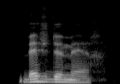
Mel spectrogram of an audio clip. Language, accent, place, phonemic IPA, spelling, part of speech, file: French, France, Lyon, /bɛʃ.də.mɛʁ/, bêche-de-mer, noun, LL-Q150 (fra)-bêche-de-mer.wav
- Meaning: sea cucumber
